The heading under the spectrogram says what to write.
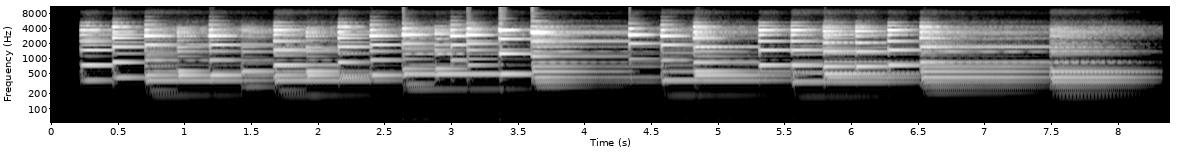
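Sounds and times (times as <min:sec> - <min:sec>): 
wireless doorbell melody: 0:00.2 - 0:08.3.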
